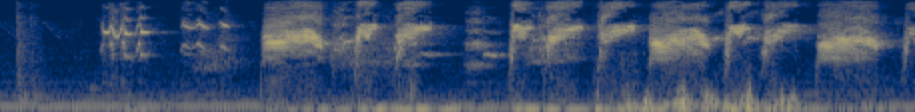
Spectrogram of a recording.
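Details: Young Asian pied starling practising its song: a few thin chirps, then loud harsh squawky and chattering phrases in bursts, with some low thumping noise partway through.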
